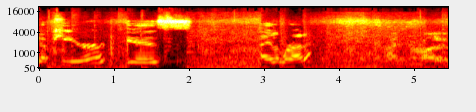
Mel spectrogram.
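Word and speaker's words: Islamorada: right up here is ISA marada marada thank you for pronouncing it not Isam madora I've been saying Islam madora on accident it's Isa marada they're having the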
